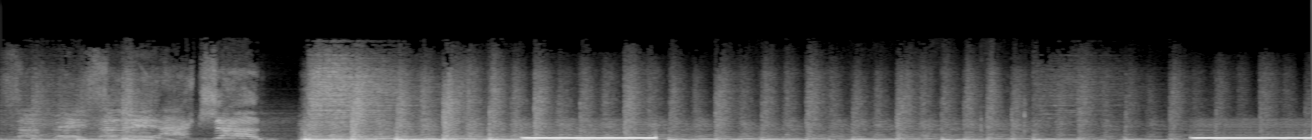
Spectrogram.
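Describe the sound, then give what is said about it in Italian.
An Italian telephone ringback tone sounds while a call is placed to a mayor of Cascina: two long, steady beeps about five seconds apart over loud, rhythmic, pulsing music. “Io farei una telefonatina a questo neo sindaco di Cascina.”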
